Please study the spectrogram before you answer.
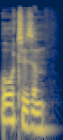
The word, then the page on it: autism: British English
